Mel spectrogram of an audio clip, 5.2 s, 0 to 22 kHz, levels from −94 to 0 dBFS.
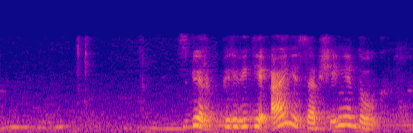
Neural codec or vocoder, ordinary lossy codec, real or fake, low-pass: none; Opus, 24 kbps; real; 7.2 kHz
